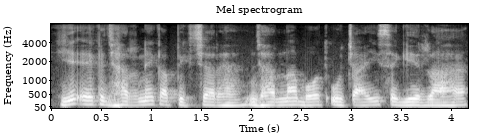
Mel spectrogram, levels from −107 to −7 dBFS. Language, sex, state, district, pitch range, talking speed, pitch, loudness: Hindi, male, Delhi, New Delhi, 110-120 Hz, 200 wpm, 115 Hz, -13 LUFS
